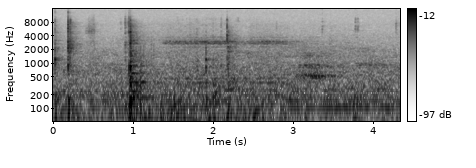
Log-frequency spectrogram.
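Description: Scissors snipping through white mount board: a few faint sharp clicks of the blades, the clearest about a second in, then quieter cutting.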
